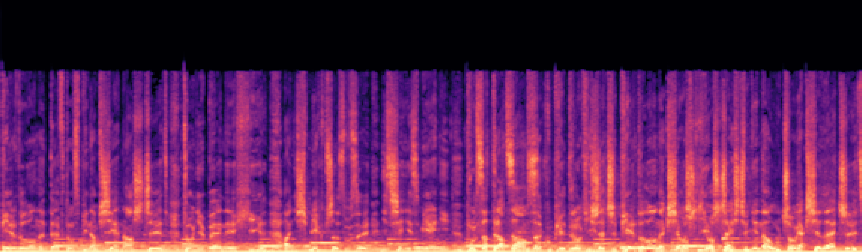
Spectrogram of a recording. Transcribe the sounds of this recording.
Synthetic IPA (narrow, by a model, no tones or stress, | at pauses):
pʲjɛɾd̪ɔlɔnɛd̪ɛft̪ɔ̃w̃spʲinamɕɛnaʂt͡ʂɘt̪ːɔɲɛbɛnɛxʲil | aɲiɕmʲjɛxpʂɛzwzɘ | ɲit̪sɕɛɲɛzmʲjeɲi | buzat̪ɾat̪samzakupʲjɛd̪ɾɔɡʲiʐɛt͡ʂɘpʲjɛɾd̪ɔlɔnɛkɕɔ̃w̃ʂkʲiɔʂt͡ʂɛ̃w̃ɕt͡ɕuɲɛnaut͡ʂɔ̃w̃jakɕɛlɛt͡ʂɘt͡ɕ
